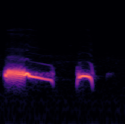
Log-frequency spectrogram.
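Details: Decoy spotted dove giving thúc gù cooing, thổ voice: a long hollow coo that starts slightly rough and glides lower, then after a brief gap a single short rounded coo.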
